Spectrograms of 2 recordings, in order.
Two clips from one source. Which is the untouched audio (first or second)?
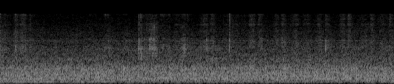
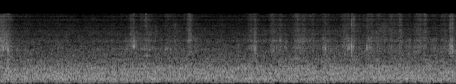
first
